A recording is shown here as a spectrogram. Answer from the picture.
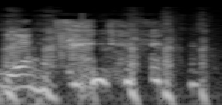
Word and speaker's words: Hales: Hales, not Hayes, as Andy might spell it, right? You got it right. Hales.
